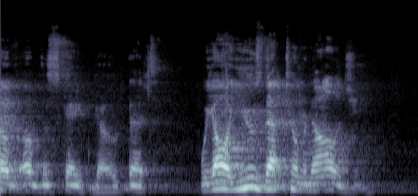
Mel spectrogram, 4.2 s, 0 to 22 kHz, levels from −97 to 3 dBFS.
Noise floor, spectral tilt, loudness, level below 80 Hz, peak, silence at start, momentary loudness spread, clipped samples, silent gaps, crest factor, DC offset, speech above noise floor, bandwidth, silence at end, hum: -68 dBFS; -7 dB/octave; -25 LUFS; -84 dBFS; -6 dBFS; 0 s; 19 LU; under 0.1%; none; 20 dB; under 0.1%; 43 dB; 10 kHz; 0.7 s; none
